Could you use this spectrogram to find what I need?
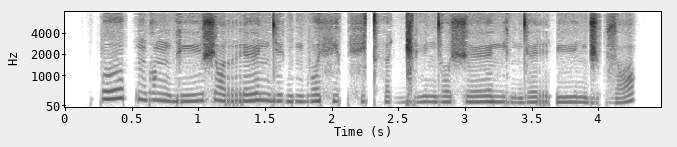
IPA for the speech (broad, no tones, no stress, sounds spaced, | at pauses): p oː p ŋ ɡ ɔ ŋ ɡ yː ʃ ɔ r ø n d y ɡ m b o fʲ əː p fʲ ə tʰ əː ɡ͡ǁ yː n d oː ʃ øː mʲ ø ɡ n d øː r ʔ yː n d͡ʒ ø p z ɔ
